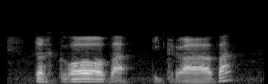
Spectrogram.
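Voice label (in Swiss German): "grawe", alsace Haut-Rhin; fossés; vin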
